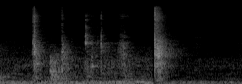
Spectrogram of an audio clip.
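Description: Plastic housing of a Renpho air purifier being handled and turned over: a few short clicks and knocks, the loudest about one and a half seconds in.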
